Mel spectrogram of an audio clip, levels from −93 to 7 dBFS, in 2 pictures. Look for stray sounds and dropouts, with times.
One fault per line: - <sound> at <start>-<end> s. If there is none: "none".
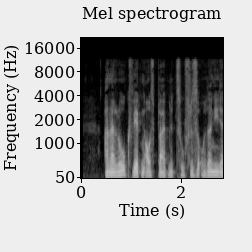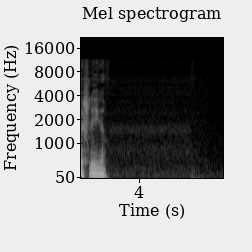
none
